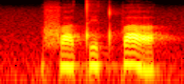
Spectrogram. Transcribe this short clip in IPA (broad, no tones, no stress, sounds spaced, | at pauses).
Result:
f a t e t p a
